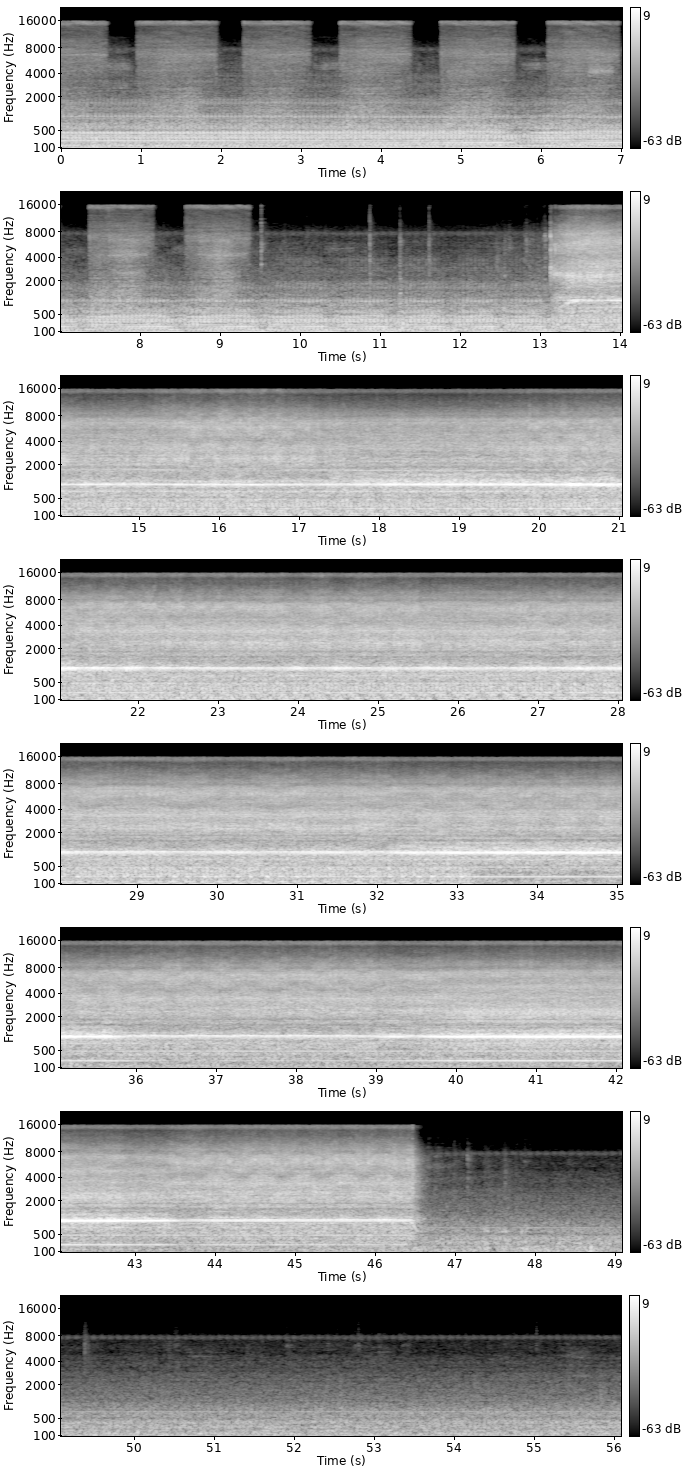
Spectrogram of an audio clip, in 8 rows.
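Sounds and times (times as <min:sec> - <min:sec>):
airbrush spraying spurts: 0:00.0 - 0:09.5
rush of air with high whine: 0:00.0 - 0:09.5
compressor motor humming: 0:00.0 - 0:46.7.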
